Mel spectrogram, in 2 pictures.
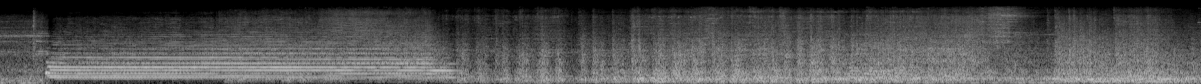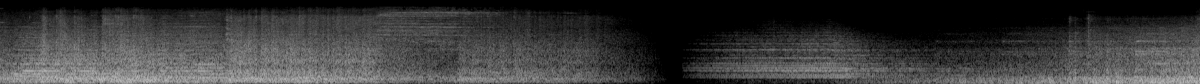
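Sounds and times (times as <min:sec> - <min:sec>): freight train rumbling past: 0:00.0 - 0:18.4, 0:19.0 - 0:24.0
locomotive air horn chord: 0:00.4 - 0:04.6, 0:12.2 - 0:14.3, 0:18.8 - 0:21.3
wheels clattering over rail joints: 0:04.6 - 0:16.0.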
